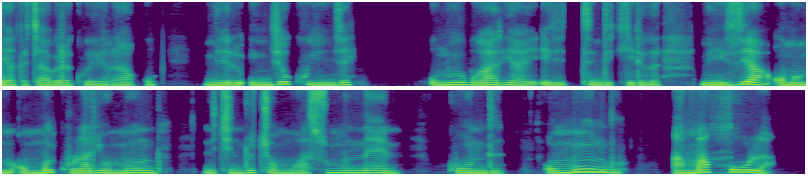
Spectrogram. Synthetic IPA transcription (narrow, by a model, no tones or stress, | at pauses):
akacaβeɾekweɾako | neɾiiɲɟekwiːɲd͡ʒe | omwiːβwaɾja̰eɾitiːndikʰiɾiɣe | niziaoo̰mwekulaɾjo̞muːndu | niciːnducomuwaːsumunene | kuːndi | omuːndu | amafula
